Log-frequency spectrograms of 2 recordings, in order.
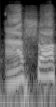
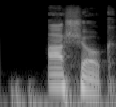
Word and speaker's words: Ashok: I'm like, so Ashok. He's like, it's Ashok. I'm like, oh, okay, cool.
